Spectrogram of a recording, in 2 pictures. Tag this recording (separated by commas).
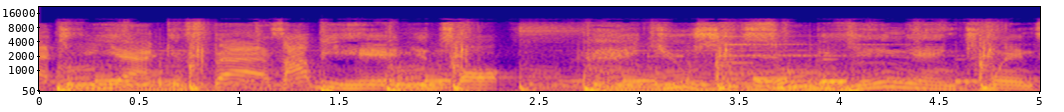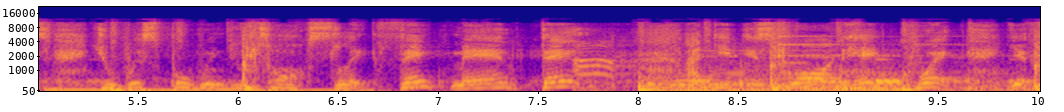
Rapping, Music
